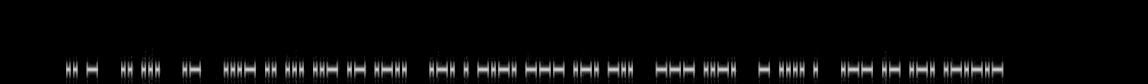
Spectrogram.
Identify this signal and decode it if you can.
Morse code, heard as a keyed tone, about 36 wpm, 700 Hz. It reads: IT IS A VISUAL RECORD OF THE WAR.
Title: Sentences from Top 1000 Words - Review Part 6 - 35wpm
